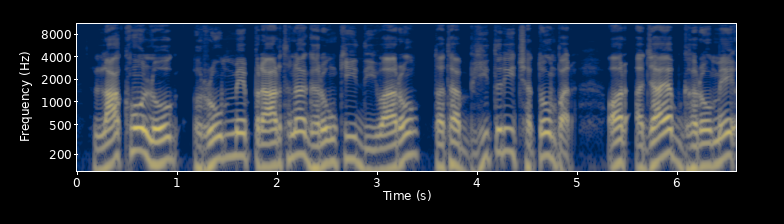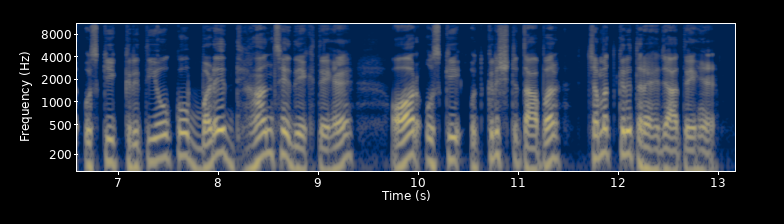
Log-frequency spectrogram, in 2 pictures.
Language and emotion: Hindi, neutral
